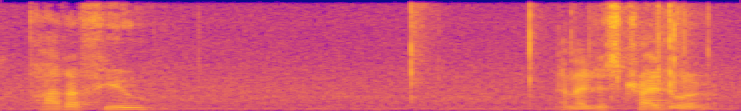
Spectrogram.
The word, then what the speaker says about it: pot-au-feu: It's pronounced potafu. Potafu. It's a French beef stew.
